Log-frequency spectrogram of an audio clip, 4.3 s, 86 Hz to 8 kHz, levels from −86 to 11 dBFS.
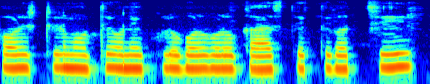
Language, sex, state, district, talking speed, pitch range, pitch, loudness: Bengali, female, West Bengal, Cooch Behar, 110 wpm, 200-210 Hz, 205 Hz, -14 LUFS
